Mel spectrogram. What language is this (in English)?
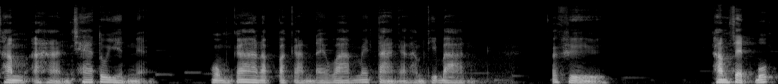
Thai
